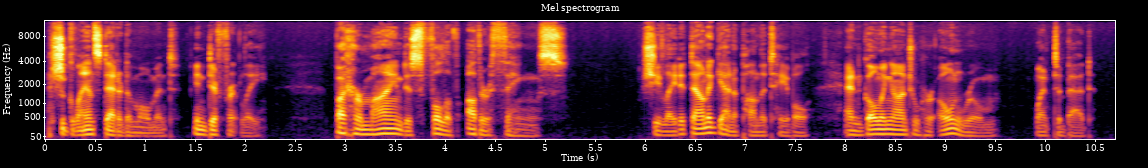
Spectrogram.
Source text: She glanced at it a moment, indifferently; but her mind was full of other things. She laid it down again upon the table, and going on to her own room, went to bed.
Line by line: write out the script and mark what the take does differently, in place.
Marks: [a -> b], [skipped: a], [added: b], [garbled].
She glanced at it a moment, indifferently; but her mind [was -> is] full of other things. She laid it down again upon the table, and going on to her own room, went to bed.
